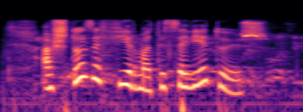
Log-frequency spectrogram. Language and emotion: Russian, positive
